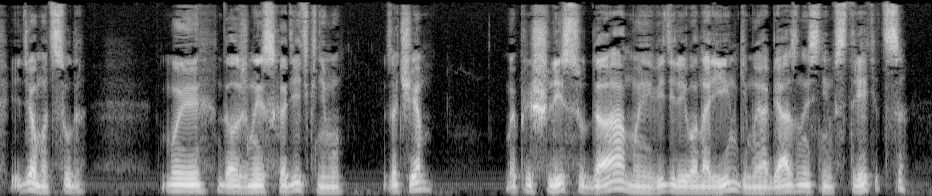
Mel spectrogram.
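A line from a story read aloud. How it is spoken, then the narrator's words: Firm. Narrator (Russian): твердо сказал Рудольф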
